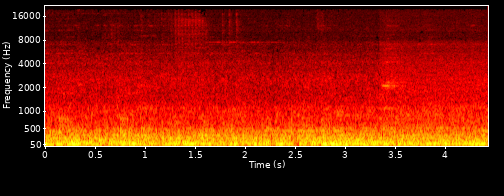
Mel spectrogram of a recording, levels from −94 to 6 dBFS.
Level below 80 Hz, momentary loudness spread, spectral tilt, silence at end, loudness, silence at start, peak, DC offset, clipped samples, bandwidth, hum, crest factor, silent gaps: -28 dBFS; 3 LU; -8.5 dB/octave; 0 s; -25 LUFS; 0 s; -10 dBFS; under 0.1%; under 0.1%; 15 kHz; none; 14 dB; none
